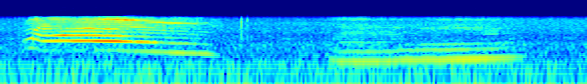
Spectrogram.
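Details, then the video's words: Male Siamese cat, very vocal and wanting to go out and play, utters a loud descending meow, a short pause, then a lower, longer, slightly rising wail. "Siamese cat meow meow voice"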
